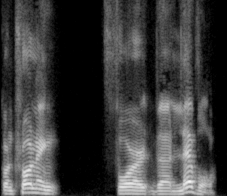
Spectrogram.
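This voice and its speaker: A man's voice: mid-range voice, slow pace, no echo. A man from Costa Rica giving an academic research talk, explaining step by step with many restarts and repeated words. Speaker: academic presenter.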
